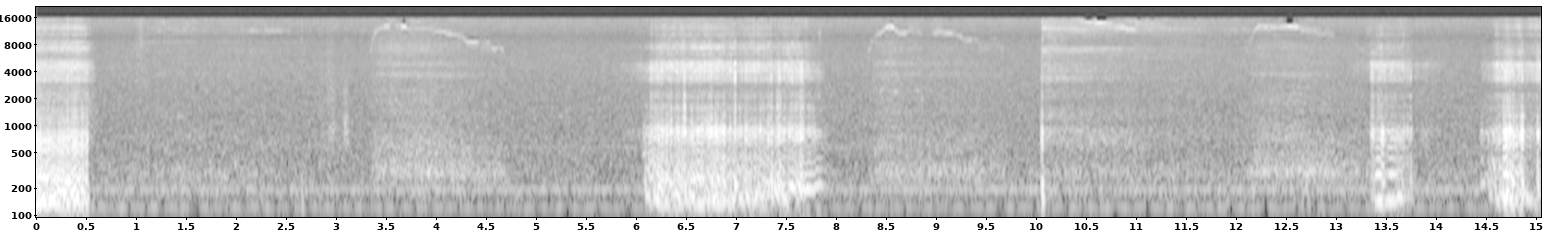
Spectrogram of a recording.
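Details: Buster, a one-year-old male pet dog sleeping with his head pillowed on a person's shin, lets out heavy rattling snores spaced several seconds apart, each a long buzzy breath, with soft breathing between them in a quiet room.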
